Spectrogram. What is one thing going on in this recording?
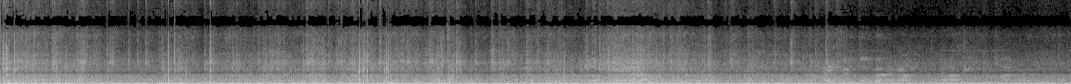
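Traffic hums along a city road outdoors.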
